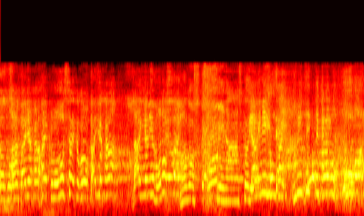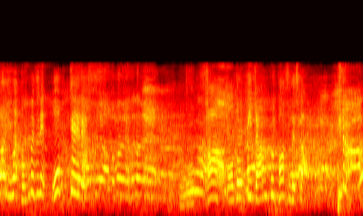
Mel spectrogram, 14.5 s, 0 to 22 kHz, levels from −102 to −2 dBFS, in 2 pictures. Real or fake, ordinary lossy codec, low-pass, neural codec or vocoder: fake; none; 7.2 kHz; autoencoder, 48 kHz, 32 numbers a frame, DAC-VAE, trained on Japanese speech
